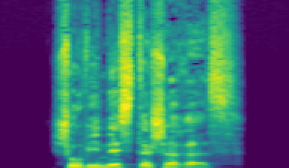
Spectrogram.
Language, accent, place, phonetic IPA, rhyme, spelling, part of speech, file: German, Germany, Berlin, [ʃoviˈnɪstɪʃəʁəs], -ɪstɪʃəʁəs, chauvinistischeres, adjective, De-chauvinistischeres.ogg
- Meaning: strong/mixed nominative/accusative neuter singular comparative degree of chauvinistisch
